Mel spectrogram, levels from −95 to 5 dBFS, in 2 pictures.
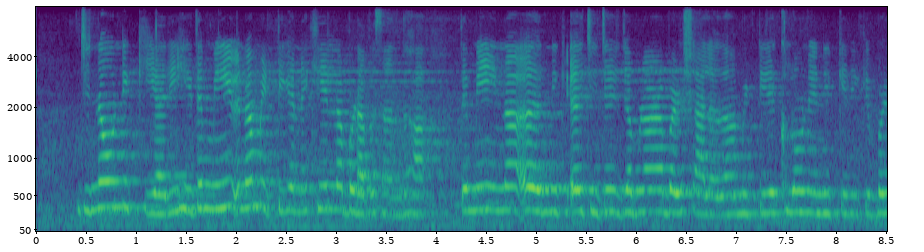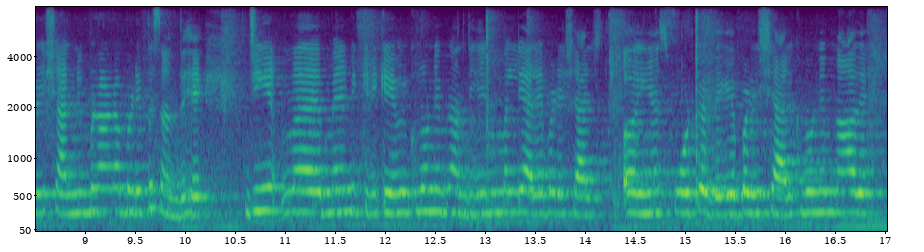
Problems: constant background noise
